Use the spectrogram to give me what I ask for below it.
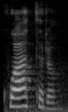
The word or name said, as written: cuatro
